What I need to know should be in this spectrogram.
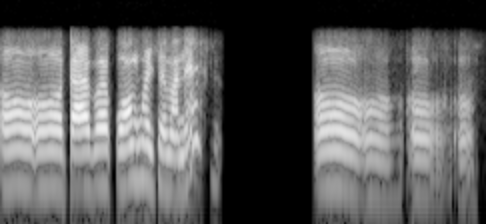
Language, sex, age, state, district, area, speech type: Assamese, female, 60+, Assam, Dibrugarh, rural, conversation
